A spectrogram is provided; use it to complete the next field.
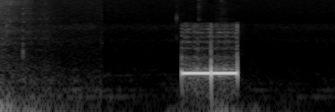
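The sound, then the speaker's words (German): A telephone call being placed: after a faint low rumble, a single loud, steady, mid-pitched ringing tone sounds for about half a second, then fades back to quiet. “von The Zone, den rufe ich jetzt mal an.”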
